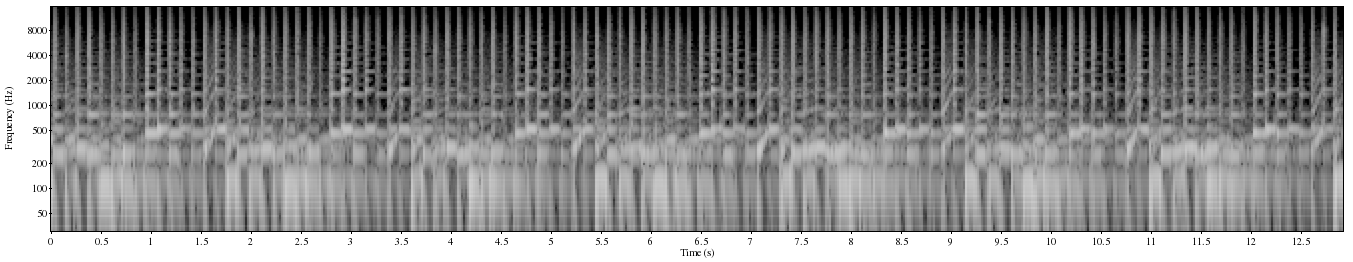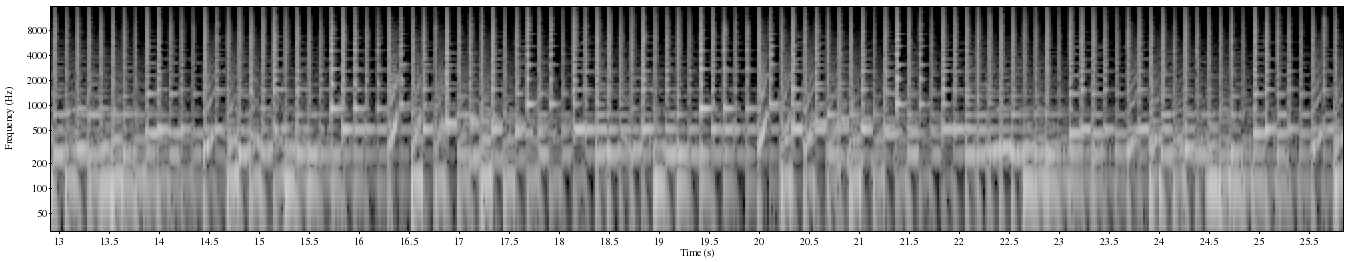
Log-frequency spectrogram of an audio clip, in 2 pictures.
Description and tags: Someone Outside - Loop
A loop made in Native Instruments Kontakt. The library used is called Arpology by Sample Logic. BPM is 130 and I think the key is C.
